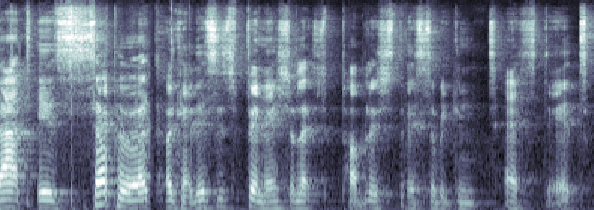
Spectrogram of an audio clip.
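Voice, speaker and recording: A man with a British accent talks at a moderate pace and medium pitch. His pitch varies in an ordinary way while his loudness swings a lot. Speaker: app-building tutor. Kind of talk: live tutorial. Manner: mumbling; hesitant, many fillers.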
